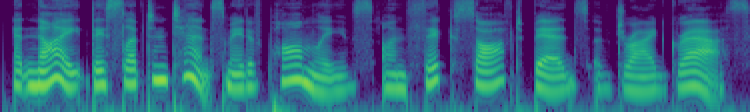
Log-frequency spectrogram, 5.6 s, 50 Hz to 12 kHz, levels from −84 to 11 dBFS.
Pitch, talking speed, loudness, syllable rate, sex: 180 Hz, 180 wpm, -18 LUFS, 3.4 syllables/s, female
